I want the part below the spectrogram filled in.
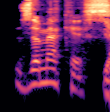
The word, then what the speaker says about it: Zemeckis: Can you say his name? And be very careful how you say this. – Zemeckis. – Yes, that's correct.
